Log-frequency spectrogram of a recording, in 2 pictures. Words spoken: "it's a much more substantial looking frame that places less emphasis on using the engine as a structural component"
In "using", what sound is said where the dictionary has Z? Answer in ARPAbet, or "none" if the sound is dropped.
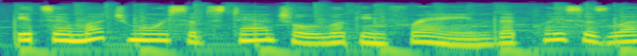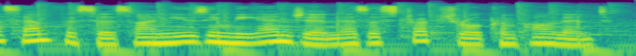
Z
